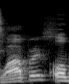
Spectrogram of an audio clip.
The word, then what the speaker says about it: Whoppers: right next candy um uh how do you pronounce it whoopers Whoppers oh yeah top tier really top ten top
